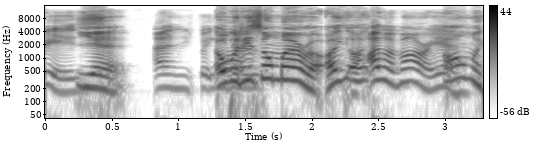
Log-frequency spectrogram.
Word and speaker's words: O'Meara: But it is O'Mara.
